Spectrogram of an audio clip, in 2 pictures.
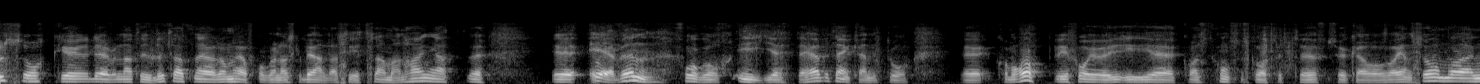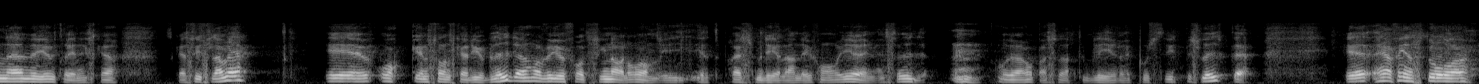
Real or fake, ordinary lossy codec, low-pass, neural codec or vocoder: fake; AAC, 48 kbps; 7.2 kHz; codec, 16 kHz in and 24 kHz out, 2.2 kbps, FireRedTTS-2 codec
